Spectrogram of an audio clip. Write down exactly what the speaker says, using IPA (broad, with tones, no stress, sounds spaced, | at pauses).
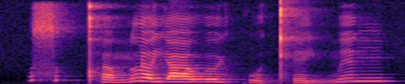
s ʊ˥ k̚ pʰ ɐ˨˥ m l ɐ˧ j aː˧ w ɵ˧ ɥ kʷ ɐ˨˩ j kʰ e˨˩ j m ɪ˥ ŋ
